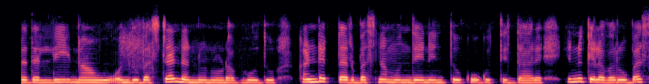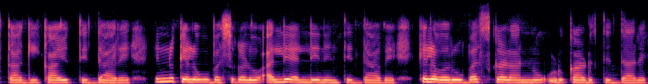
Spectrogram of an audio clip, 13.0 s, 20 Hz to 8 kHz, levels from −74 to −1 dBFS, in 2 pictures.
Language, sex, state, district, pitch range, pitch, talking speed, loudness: Kannada, female, Karnataka, Bijapur, 220-240 Hz, 225 Hz, 110 wpm, -16 LUFS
